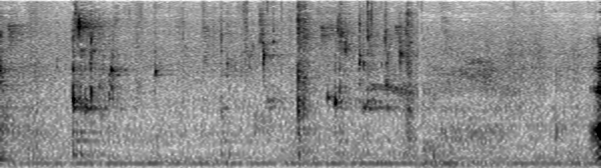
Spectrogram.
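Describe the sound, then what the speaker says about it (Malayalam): Liquid from grated carrot and coconut squeezed through a strainer drips and splashes in a few sparse, quiet drops, with a soft squish and a louder burst at the very end. "ഇത് ഇതുപോലെ ഒരു അരിപ്പയിലിട്ട് നമുക്ക് ഒന്ന് അരിച്ചെടുക്കാം"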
